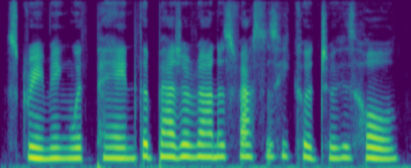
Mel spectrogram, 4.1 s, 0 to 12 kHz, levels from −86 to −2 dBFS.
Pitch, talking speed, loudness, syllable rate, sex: 220 Hz, 205 wpm, -17 LUFS, 4.2 syllables/s, female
